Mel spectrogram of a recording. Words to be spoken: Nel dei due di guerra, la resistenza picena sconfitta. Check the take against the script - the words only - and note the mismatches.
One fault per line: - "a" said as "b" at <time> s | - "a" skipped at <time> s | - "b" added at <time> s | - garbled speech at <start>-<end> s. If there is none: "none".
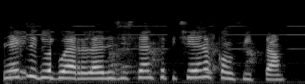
none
